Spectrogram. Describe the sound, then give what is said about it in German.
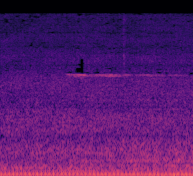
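Steady road traffic of cars driving past rumbles, a continuous low engine-and-tire drone with no clear rise or fall, plus a faint thin whine partway through. “Neben mir fahren Autos gerade.”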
